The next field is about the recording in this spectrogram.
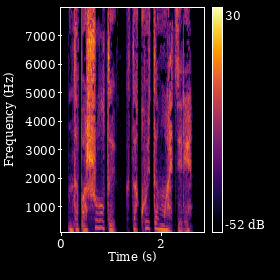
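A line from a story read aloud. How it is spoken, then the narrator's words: Exhausted hoarse rasp. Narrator (Russian): Прохрипела я из последних сил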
